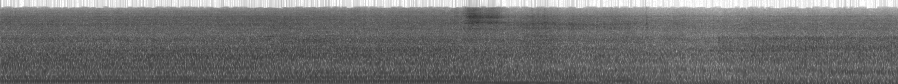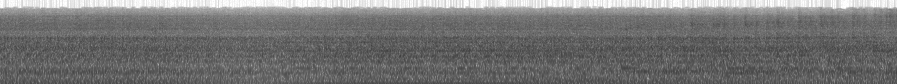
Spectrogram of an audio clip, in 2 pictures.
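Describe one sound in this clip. A bandsaw whirs as the sawmill carriage moves along the track.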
